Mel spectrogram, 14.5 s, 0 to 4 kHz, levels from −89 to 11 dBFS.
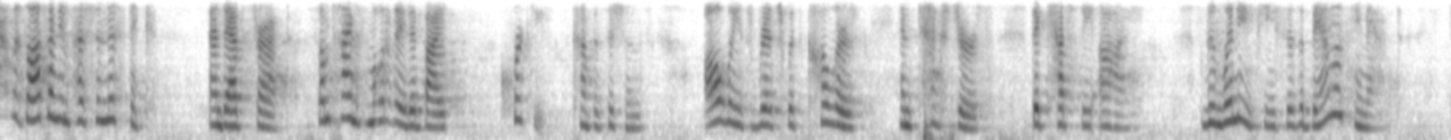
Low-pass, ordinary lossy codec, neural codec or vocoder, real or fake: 3.6 kHz; Opus, 16 kbps; codec, 16 kHz, 0.7 kbps, FocalCodec; fake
